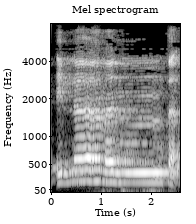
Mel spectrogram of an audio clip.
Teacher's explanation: من، نون ساکن کے بعد حروف اخفا میں ستا ہے، آپ نے اخفا کرنا ہے، نوز میں ساؤنڈ لے کے جائیں گے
